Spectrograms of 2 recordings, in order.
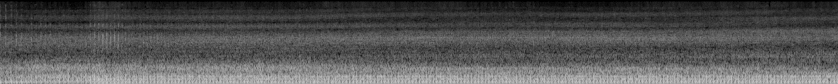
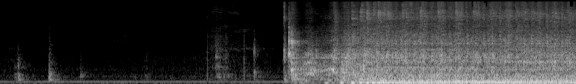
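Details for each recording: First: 1987 Craftsman GT18 lawn tractor after a tune-up, on a test run: steady, fast, even engine drone with no hunting; the engine speed is set slightly high and needs turning down at the throttle spring. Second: 1987 Craftsman GT18 lawn tractor, warm after being driven, after tune-up with new carb gasket, needle valve, drive belt and battery: fires right up and runs smooth and even; engine sounds healthy.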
